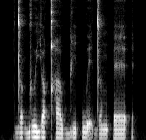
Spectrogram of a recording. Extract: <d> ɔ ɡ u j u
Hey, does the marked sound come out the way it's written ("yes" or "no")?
yes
